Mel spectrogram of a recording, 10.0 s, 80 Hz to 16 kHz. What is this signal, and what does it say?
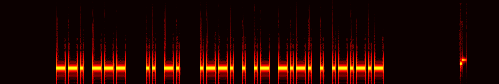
Morse code, heard as a keyed tone, about 19 wpm, 700 Hz. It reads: GO IN PEACE.
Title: Sentences from Top 1500 Words 20wpm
